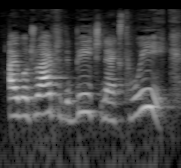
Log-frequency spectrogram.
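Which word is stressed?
week. The stress falls on the word week. The time is a week, not some other period. "you can put a little more extra stress on the word week"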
